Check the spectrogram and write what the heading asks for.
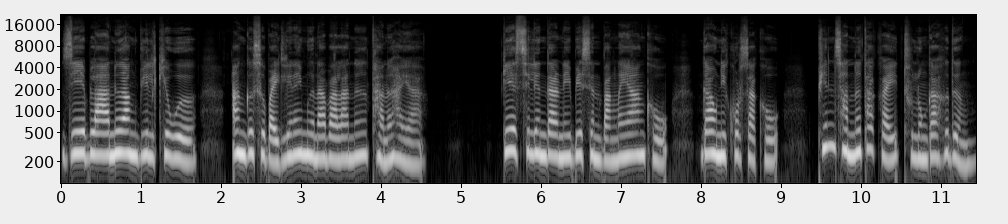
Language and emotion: Bodo, sad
